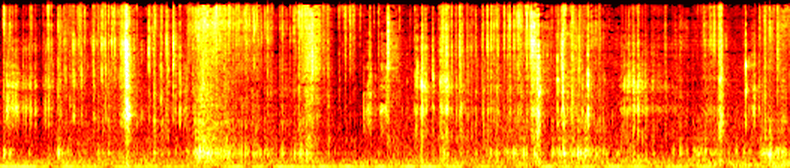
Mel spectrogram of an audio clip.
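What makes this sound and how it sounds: A metal utility-knife blade scrapes across the pre-scored surface of a solid pink bar soap held in the hand, crumbling off many small cubes. The sound is a dry, bright crackling and crunching made of rapid short scrapes, with a few sharper snaps and almost no low end.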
